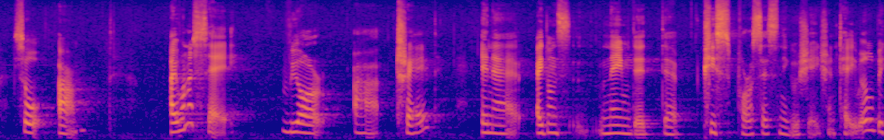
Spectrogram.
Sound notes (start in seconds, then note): none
